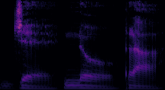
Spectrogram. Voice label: "jenora", concat syllables; Affixing experiment

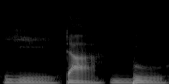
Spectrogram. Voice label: "yitabu", concat syllables; Affixing experiment

